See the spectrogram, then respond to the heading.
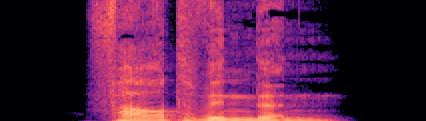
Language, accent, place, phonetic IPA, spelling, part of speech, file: German, Germany, Berlin, [ˈfaːɐ̯tˌvɪndn̩], Fahrtwinden, noun, De-Fahrtwinden.ogg
- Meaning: dative plural of Fahrtwind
